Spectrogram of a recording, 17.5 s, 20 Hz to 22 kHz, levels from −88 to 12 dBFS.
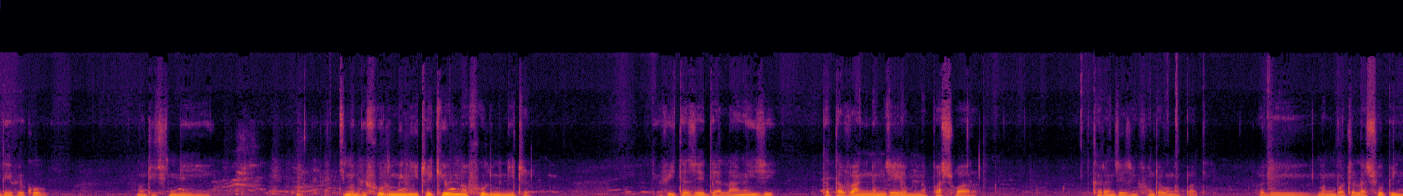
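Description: At 0.37 to 0.39 s the speech briefly turns rough and noisy, with no gap. It is a lost packet rebuilt from error correction. About 20 ms was replayed from a low-bitrate backup copy carried in the next packet, which fits a single lost packet. The same thing happens at 11.15 to 11.29 s. This time about 80 ms of audio comes out coarser, which fits four lost packets rebuilt the same way.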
